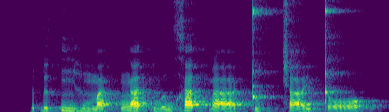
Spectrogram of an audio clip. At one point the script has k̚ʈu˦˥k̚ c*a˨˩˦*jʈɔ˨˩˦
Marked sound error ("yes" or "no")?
yes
